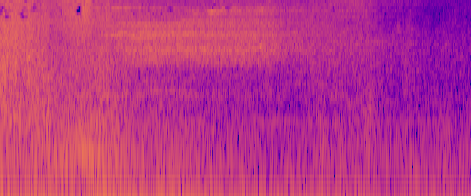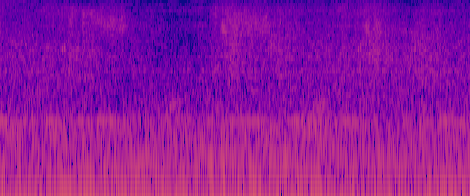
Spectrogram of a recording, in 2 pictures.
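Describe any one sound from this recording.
A triumphant victory fanfare plays and fades.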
